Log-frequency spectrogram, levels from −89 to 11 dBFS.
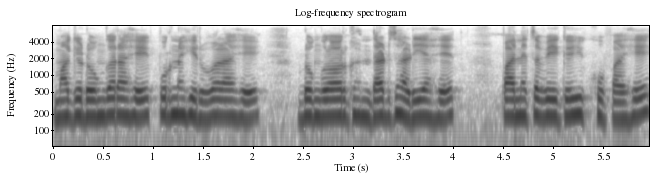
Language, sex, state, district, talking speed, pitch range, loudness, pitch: Marathi, female, Maharashtra, Sindhudurg, 140 wpm, 175-190 Hz, -19 LUFS, 185 Hz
